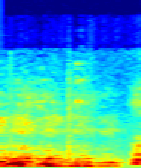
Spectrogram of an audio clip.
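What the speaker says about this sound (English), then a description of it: "there's a couple of mouthy attack dogs guarding the place" Mouthy guard dogs bark close by in a quick run of two or three loud, tonal barks with a whiny edge.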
